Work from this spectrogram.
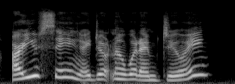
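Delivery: ordinary delivery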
